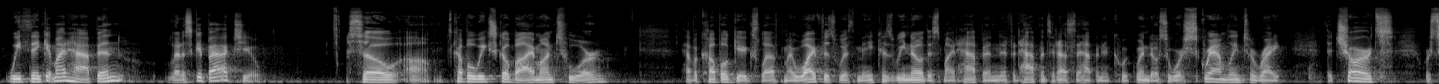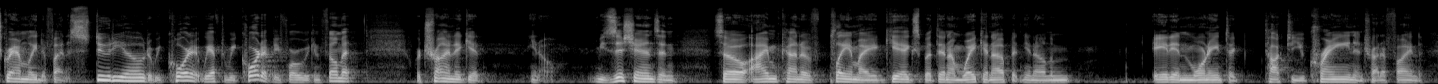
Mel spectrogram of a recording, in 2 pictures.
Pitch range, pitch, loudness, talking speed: 105-130 Hz, 115 Hz, -20 LUFS, 230 wpm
